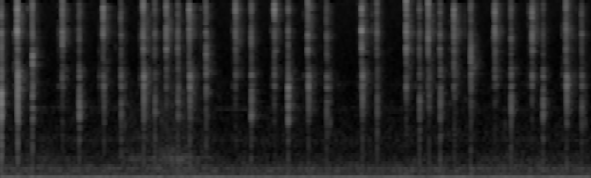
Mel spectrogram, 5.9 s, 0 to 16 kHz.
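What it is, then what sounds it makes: Plastic mechanical keyboard switch tester. Long nails click the grey plastic keycaps and scratch the hollow body of a small clear plastic mechanical keyboard switch tester with four mechanical switches, held in the hands. About 33 sharp, bright, dry clicks come in an uneven, fast rhythm, each dying away almost instantly. A steady low hum runs underneath.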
